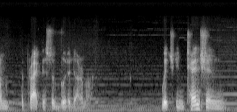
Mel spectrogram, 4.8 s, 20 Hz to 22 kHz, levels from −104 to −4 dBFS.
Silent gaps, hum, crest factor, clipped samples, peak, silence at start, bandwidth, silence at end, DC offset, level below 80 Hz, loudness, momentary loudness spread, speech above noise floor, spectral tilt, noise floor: none; none; 22 dB; under 0.1%; -6 dBFS; 0 s; 8.2 kHz; 0 s; under 0.1%; -62 dBFS; -27 LUFS; 16 LU; 27 dB; -5 dB/octave; -54 dBFS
